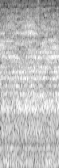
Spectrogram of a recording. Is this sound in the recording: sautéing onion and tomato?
no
